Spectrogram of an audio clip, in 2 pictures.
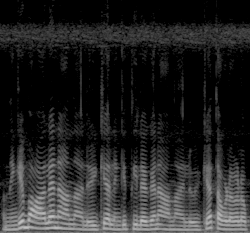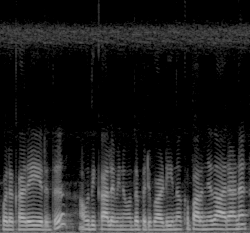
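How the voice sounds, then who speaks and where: A woman's voice: mid-range voice, fairly even intonation, fast talker, clear, resonant tone. A young woman teaching an exam-prep lesson, quizzing the listener, repeating the answers and linking facts with memory tricks. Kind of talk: online lesson.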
